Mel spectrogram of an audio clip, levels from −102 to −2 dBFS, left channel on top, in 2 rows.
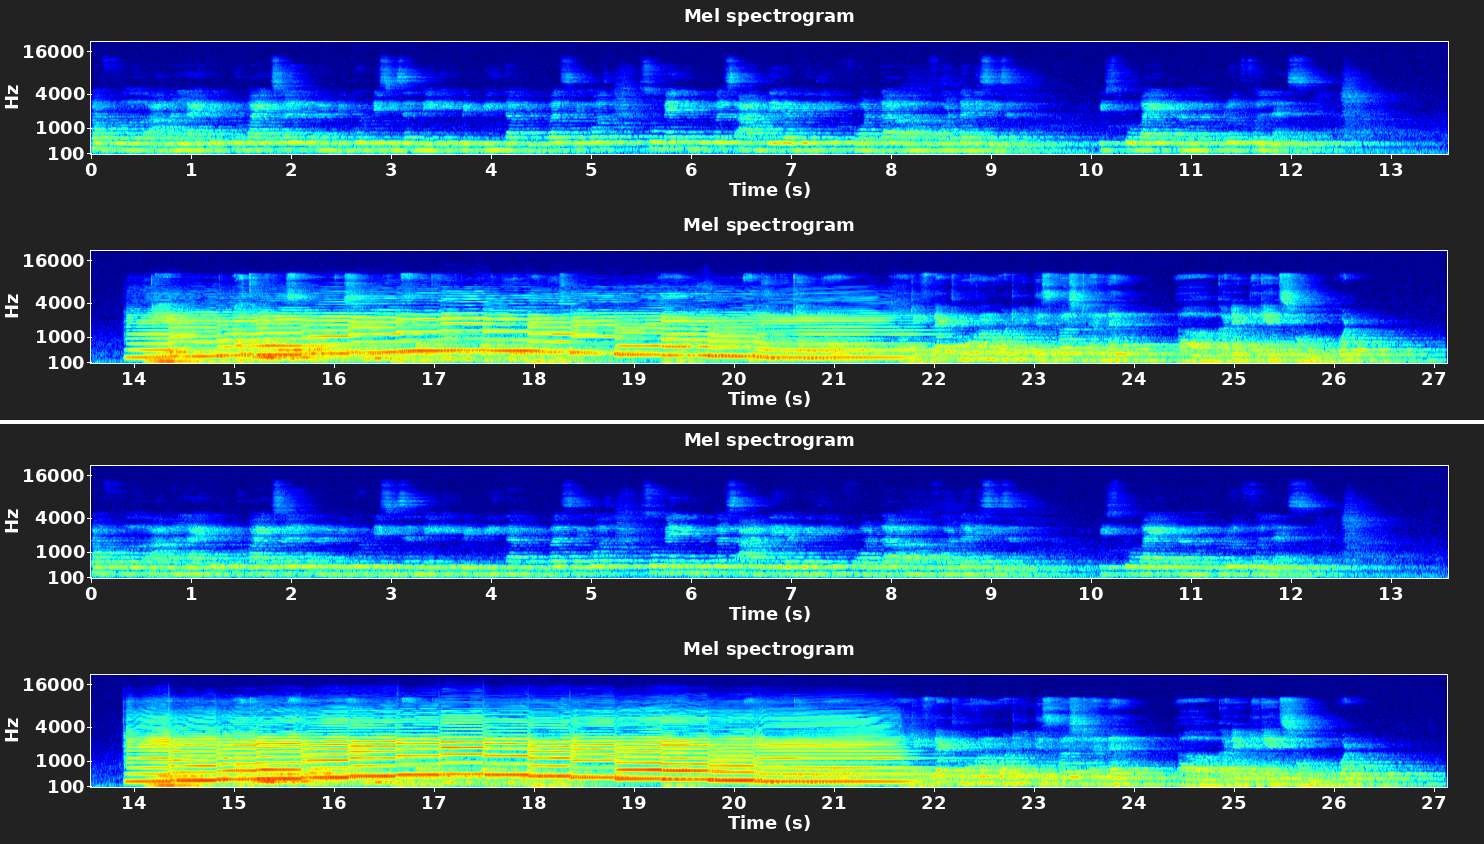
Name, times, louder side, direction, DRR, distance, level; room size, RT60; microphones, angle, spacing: voice 1, 0.0-9.4 10.1-12.8 16.4-16.5 19.4-19.7 21.5-21.8, left 2 dB, 30° left, -4 dB, 0.8 m, -43 dB
Wind instrument woodwind instrument, 13.9-21.8, right 6 dB, 65° right, 0.3 m, -24 dB
voice 2, 14.1-14.5 15.0-18.3 19.2-19.6 20.1-21.2 21.6-24.0 24.4-26.2, equal, 65° left, -5 dB, 2.1 m, -34 dB
9.7 x 3.9 x 5.6 m, 2.4 s
head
